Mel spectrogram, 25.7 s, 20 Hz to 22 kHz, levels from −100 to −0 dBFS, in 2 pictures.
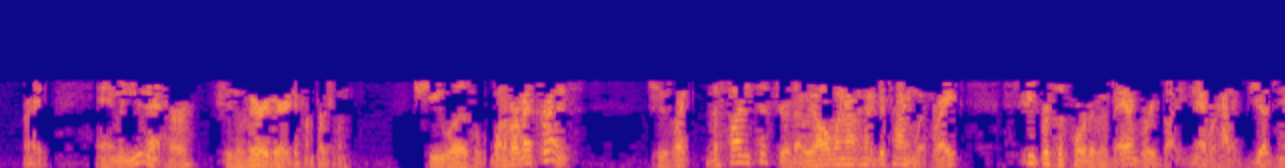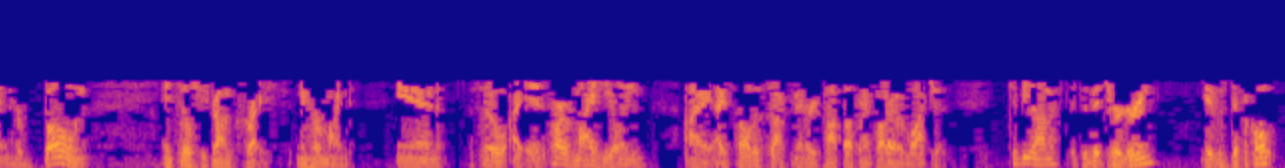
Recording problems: garbled, watery; badly; nothing above 3 kHz

